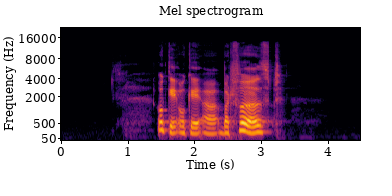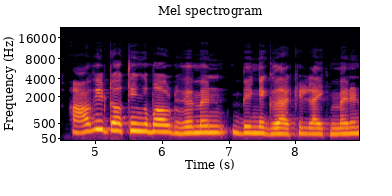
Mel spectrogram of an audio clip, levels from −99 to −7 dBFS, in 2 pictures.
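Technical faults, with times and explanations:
2.54 s to the end: time-stretched section. Right after "okay uh but" the pace suddenly drops to about 0.67 times normal while the pitch stays put, so it drags. That's likely software stretching the audio by repeating short slices to fill time.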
